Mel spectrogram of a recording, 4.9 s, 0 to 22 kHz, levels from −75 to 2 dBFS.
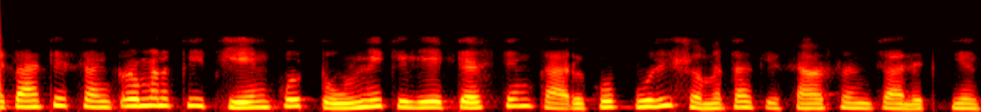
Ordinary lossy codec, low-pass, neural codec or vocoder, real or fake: none; 5.4 kHz; codec, 16 kHz, 1 kbps, FreqCodec, larger model; fake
